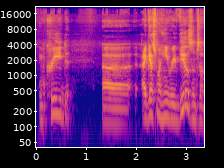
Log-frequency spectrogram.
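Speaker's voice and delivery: usual speaking voice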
